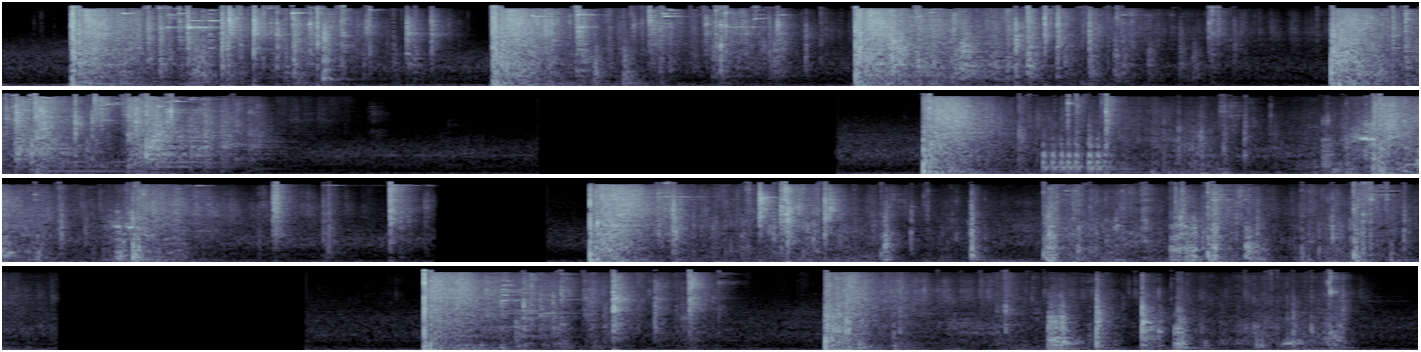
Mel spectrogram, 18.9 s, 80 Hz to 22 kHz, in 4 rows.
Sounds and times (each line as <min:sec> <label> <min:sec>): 0:00.2 window break glass shatter 0:05.7
0:07.8 window break glass shatter 0:12.4
0:15.6 window break glass shatter 0:17.3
